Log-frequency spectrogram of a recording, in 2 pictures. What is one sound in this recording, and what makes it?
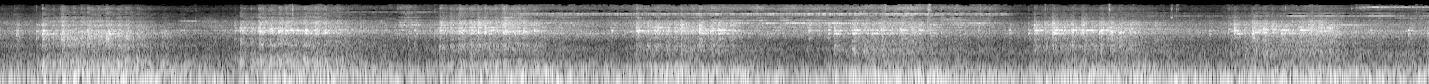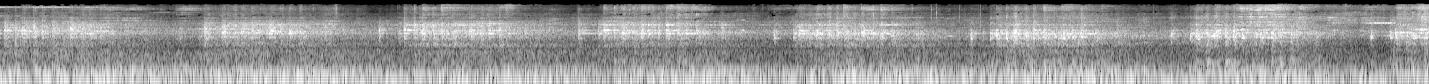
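A long freight train rumbles steadily past in the distance.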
